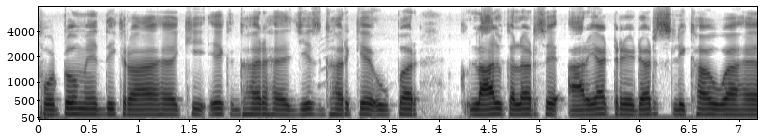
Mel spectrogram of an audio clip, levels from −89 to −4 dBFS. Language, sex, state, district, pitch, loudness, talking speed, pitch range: Hindi, male, Jharkhand, Garhwa, 140 Hz, -16 LUFS, 175 wpm, 135-145 Hz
